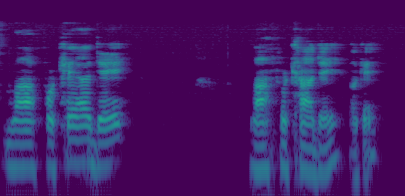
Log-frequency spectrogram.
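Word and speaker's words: Lafourcade: la for que hade la forcade okay with the emphasis on the third syllable like a spanish word but verb nasty bear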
